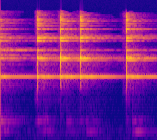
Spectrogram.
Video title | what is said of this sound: Sound - A Kansas Connections program | that would be the lowest yes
